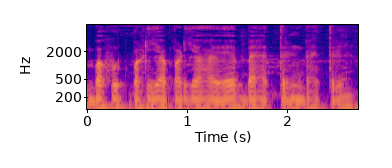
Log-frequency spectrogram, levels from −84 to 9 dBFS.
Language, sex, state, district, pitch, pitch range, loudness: Chhattisgarhi, male, Chhattisgarh, Rajnandgaon, 90 Hz, 90-95 Hz, -22 LUFS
